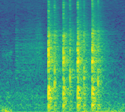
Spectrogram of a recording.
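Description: Four crisp clicks of typing on a computer keyboard land in a steady, evenly spaced run, distinct, after a brief quiet stretch with no voices.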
